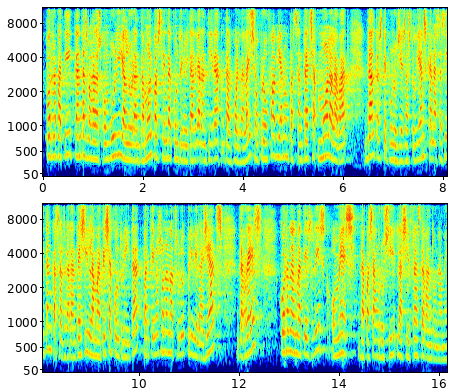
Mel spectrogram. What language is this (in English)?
Catalan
